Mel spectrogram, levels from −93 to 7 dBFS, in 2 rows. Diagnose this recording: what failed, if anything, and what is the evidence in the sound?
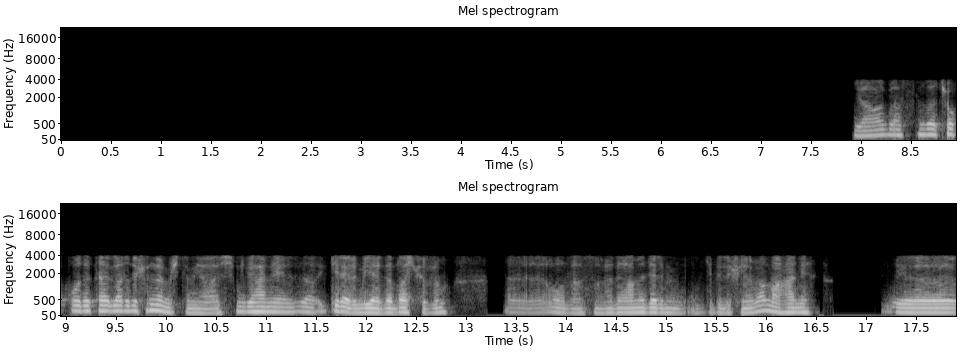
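The codec stage failed. For the whole clip the speech has the muffled, gargly quality of the RealAudio 14.4 codec. Nothing gets through above about 3.8 kHz, so the sibilants and the top of the voice are simply gone, and the codec damage is heavy. That fits a dial-up-era speech coder squeezing the signal into roughly 8 kbit/s.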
